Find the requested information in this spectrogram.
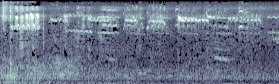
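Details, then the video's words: Myna chicks at the nest begging as adults bring food; a loud burst of harsh, rasping, high-pitched calls in the first second, then quieter scratchy squeaks repeated in short bouts. "Birds bring food to feed babies at myna nest"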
